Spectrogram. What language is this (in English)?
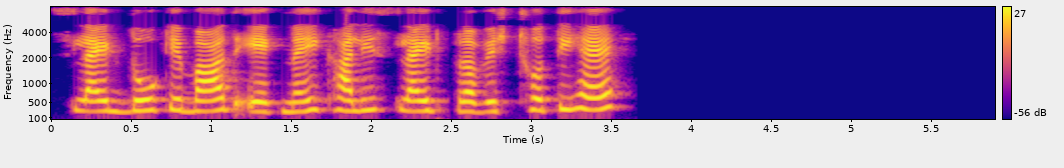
Hindi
